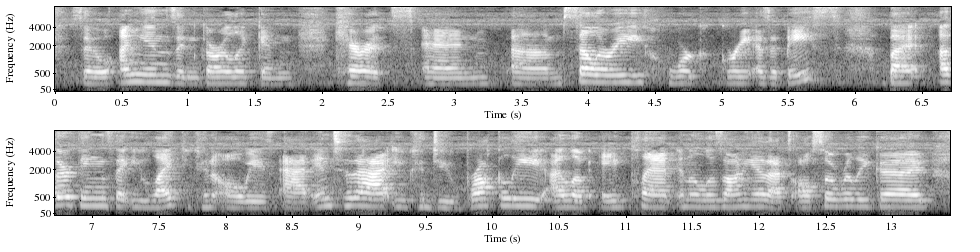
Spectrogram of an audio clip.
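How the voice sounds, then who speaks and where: This is a woman with an ordinary speaking voice. Her pitch is medium and her intonation fairly even. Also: moderate pace. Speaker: cooking video host. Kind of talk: cooking tutorial. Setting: home kitchen. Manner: casual with fillers.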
